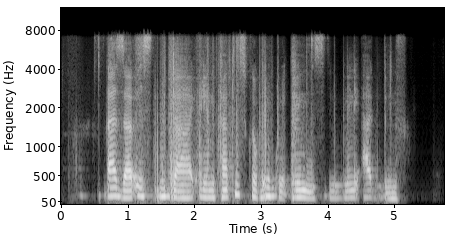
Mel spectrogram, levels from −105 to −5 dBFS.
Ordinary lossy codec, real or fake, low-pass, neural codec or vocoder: Opus, 64 kbps; fake; 7.2 kHz; codec, 16 kHz, 0.5 kbps, X-Codec, HuBERT features, trained on general audio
